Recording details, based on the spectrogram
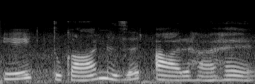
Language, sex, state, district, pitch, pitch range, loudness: Hindi, female, Chhattisgarh, Raipur, 210 Hz, 195-235 Hz, -18 LUFS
